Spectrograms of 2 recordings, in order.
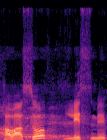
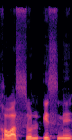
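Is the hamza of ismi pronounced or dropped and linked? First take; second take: dropped; pronounced. First: The hamza is dropped and the L links forward. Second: The hamza is pronounced before ismi. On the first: The speaker calls it right. "কিভাবে পড়তে হবে?" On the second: The speaker calls it wrong. "আমাদের ওস্তাদ শিখিয়ে দিয়েছে"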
